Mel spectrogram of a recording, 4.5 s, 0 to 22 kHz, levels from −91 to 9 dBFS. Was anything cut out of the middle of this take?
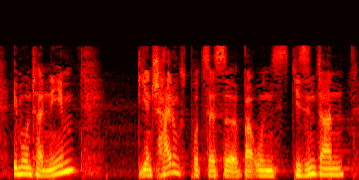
no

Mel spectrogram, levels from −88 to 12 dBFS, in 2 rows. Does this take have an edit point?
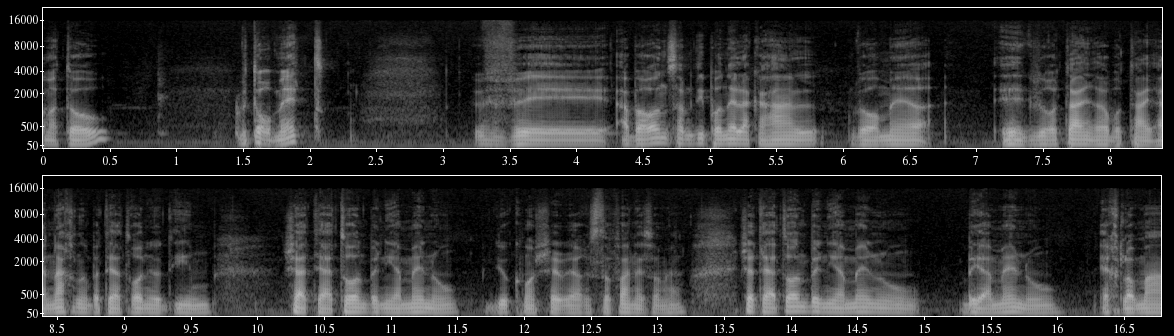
no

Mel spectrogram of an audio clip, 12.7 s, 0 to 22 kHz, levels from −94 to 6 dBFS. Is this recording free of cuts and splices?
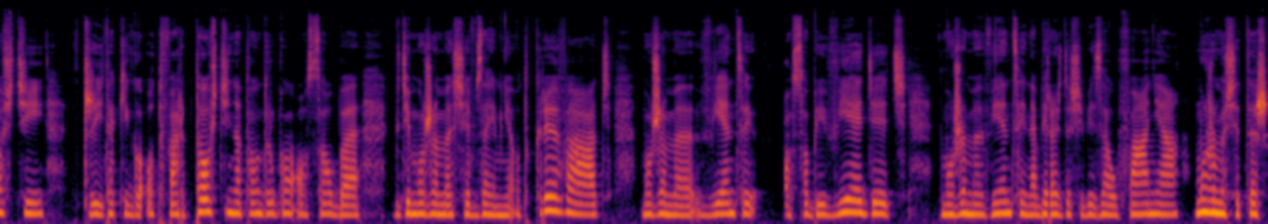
yes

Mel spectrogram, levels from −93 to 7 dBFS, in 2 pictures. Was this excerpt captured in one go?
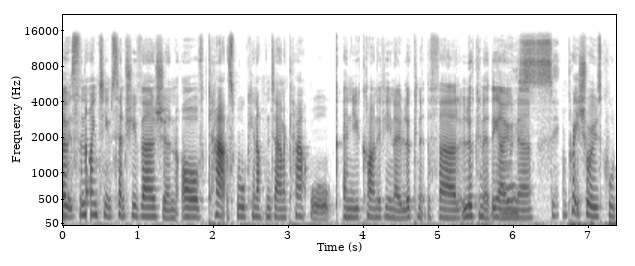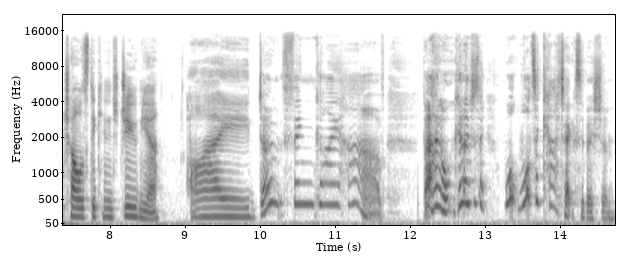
no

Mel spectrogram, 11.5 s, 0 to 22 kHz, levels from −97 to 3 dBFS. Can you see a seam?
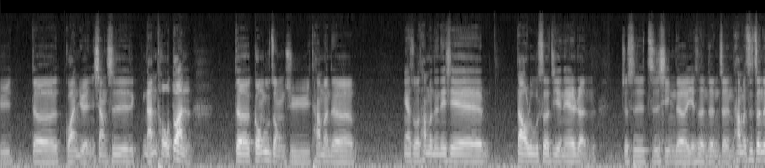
no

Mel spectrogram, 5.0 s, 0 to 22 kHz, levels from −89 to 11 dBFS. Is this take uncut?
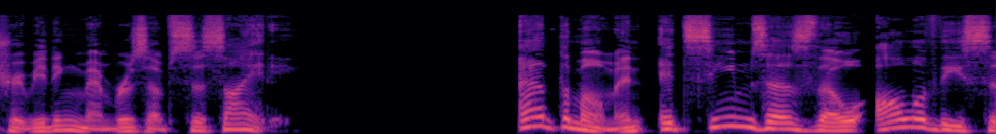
yes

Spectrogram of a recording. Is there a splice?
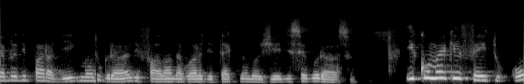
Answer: yes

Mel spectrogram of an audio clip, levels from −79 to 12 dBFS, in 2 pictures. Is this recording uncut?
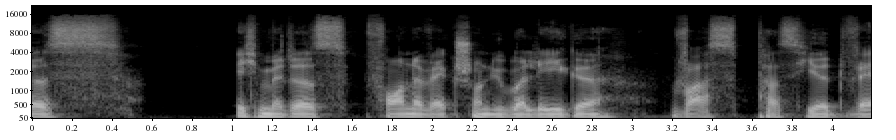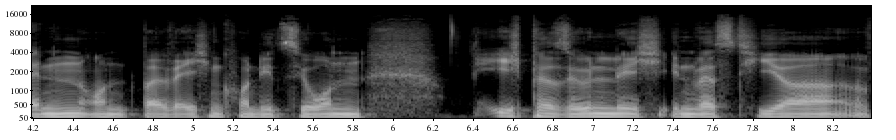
no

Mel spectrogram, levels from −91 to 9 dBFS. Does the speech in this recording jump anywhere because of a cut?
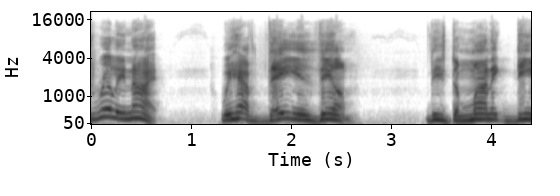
yes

